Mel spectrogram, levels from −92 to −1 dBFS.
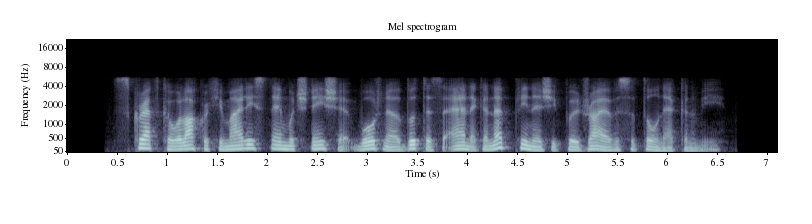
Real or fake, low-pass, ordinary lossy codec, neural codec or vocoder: fake; 5.4 kHz; none; codec, 16 kHz, 0.2 kbps, FocalCodec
